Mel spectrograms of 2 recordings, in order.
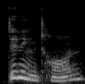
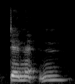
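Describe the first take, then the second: First: All of the name's sounds are clearly said. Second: Some of the name's sounds are dropped.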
